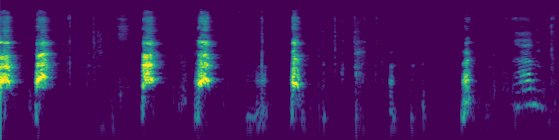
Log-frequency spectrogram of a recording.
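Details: Cardigan Welsh Corgi barking affectionately at its owner, with a second dog present; loud abrupt barks spaced about a second apart, a few softer grumbles between, ending in a wavering whine.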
